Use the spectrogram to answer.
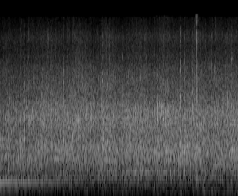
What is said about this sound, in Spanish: Eso, dale un aplauso al Señor, hermano.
